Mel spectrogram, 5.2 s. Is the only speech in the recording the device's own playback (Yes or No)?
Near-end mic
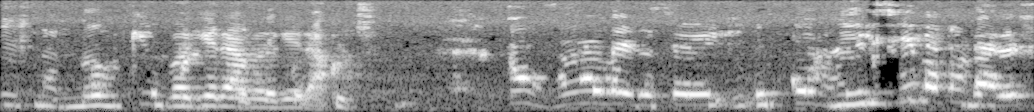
No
